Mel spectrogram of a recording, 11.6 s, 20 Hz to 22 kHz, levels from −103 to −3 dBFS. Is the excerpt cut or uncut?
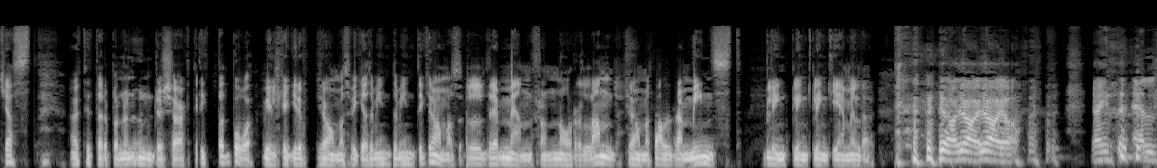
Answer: cut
